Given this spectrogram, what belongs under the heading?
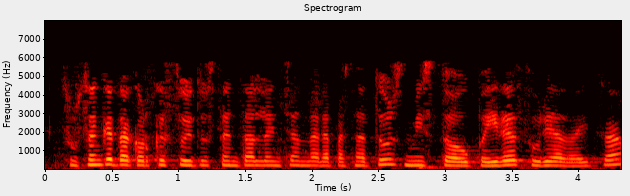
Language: Basque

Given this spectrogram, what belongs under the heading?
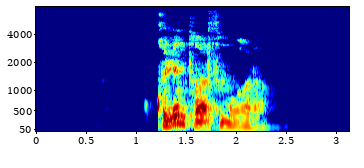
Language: Kabyle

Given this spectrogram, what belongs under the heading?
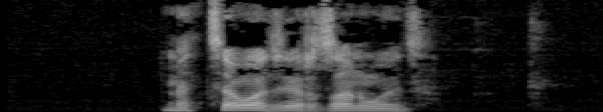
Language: Standard Moroccan Tamazight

